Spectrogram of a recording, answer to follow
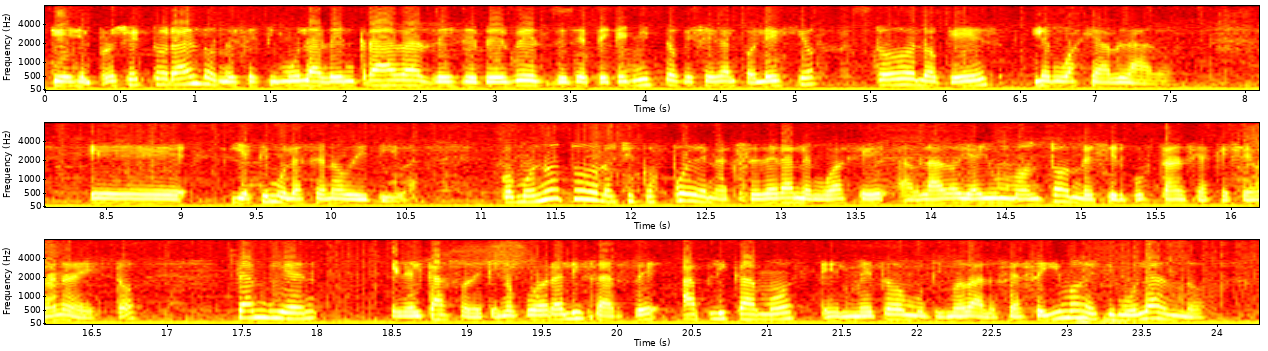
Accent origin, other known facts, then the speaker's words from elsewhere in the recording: Buenos Aires, Argentina; now in Olavarría, Argentina; Porque como porteña reconozco que todo el centro está en Buenos Aires.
